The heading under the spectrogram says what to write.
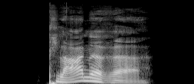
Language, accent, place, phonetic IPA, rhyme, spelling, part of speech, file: German, Germany, Berlin, [ˈplaːnəʁɐ], -aːnəʁɐ, planerer, adjective, De-planerer.ogg
- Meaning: inflection of plan: 1. strong/mixed nominative masculine singular comparative degree 2. strong genitive/dative feminine singular comparative degree 3. strong genitive plural comparative degree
